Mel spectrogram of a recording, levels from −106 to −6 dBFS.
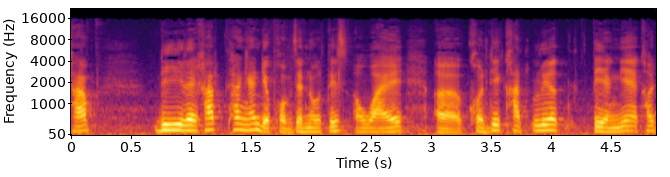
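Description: Nothing goes wrong anywhere in this bit of speech, so there's no fault to point to at any moment.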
